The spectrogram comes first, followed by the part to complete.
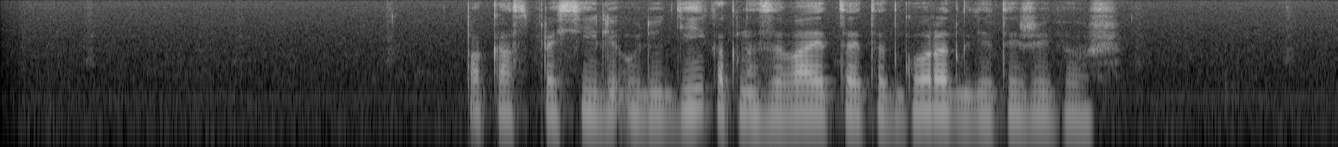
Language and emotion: Russian, neutral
